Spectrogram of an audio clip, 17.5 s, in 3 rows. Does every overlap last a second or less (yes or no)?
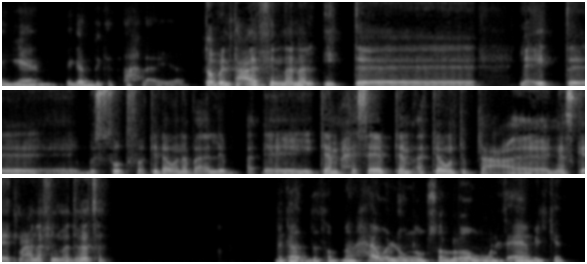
yes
